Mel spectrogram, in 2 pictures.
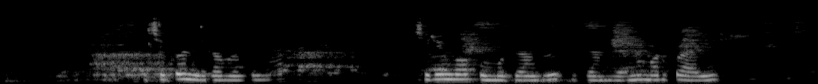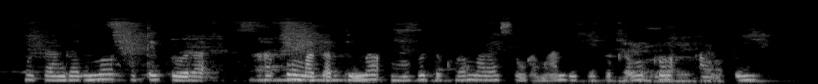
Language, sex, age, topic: Kinyarwanda, female, 18-24, health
